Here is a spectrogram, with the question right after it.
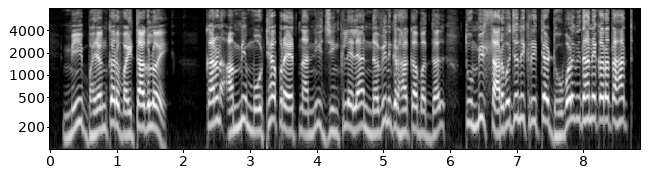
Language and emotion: Marathi, angry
